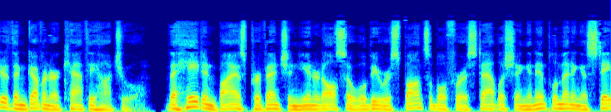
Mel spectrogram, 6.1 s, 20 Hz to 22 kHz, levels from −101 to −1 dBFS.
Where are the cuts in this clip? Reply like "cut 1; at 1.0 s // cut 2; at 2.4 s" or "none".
cut 1; at 1.6 s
